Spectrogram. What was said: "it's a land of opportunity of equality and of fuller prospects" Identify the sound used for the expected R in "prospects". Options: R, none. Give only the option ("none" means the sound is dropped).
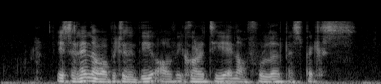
none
